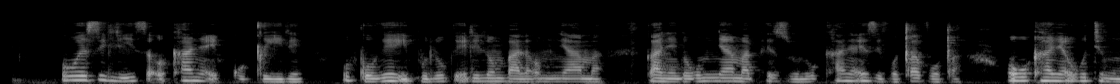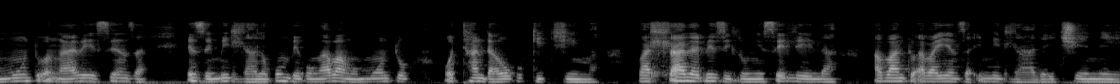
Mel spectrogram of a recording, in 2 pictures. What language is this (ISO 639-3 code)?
nde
